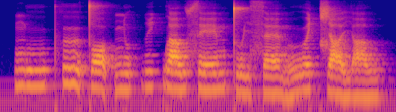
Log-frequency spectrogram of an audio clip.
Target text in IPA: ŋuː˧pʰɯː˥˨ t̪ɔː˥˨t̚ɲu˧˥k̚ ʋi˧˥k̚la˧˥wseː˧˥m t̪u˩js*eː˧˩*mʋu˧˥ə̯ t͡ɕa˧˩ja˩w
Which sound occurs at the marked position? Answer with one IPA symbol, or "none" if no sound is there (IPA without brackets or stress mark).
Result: ɛː˧˩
